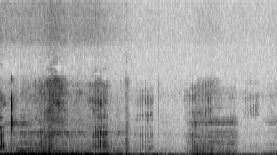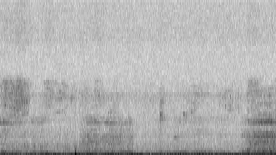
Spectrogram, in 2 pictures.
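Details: Male tabby cat purring in reaction to his collected fallen whiskers kept in a glass jar; the purr is louder for the first two seconds, then continues as a softer, steady pulsing rumble with light rustling.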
